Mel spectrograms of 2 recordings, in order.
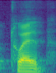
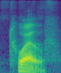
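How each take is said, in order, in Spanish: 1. La palabra termina con un sonido V sonoro. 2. La palabra termina con un sonido F suave. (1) "yo no digo doce" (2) "Acabo como si fuera una F"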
